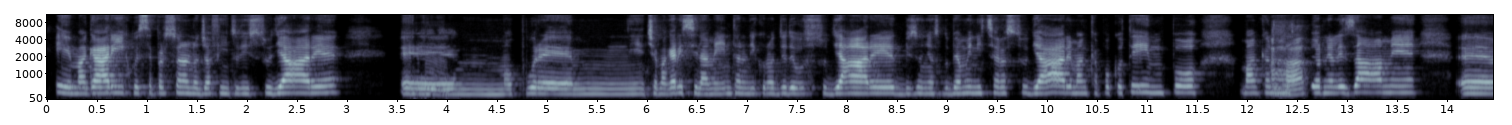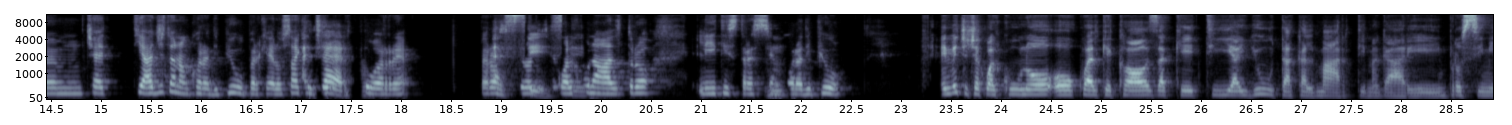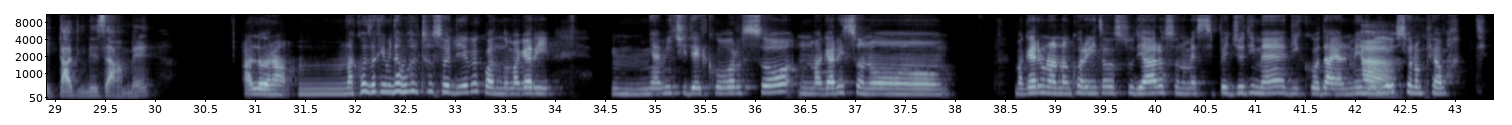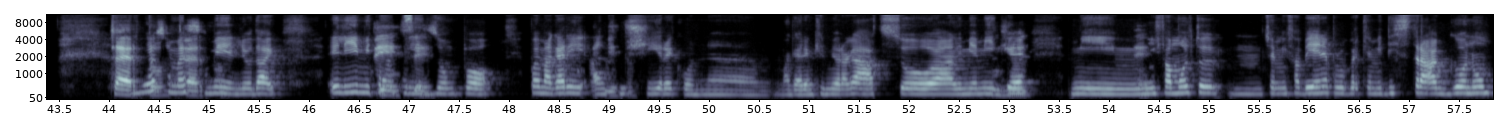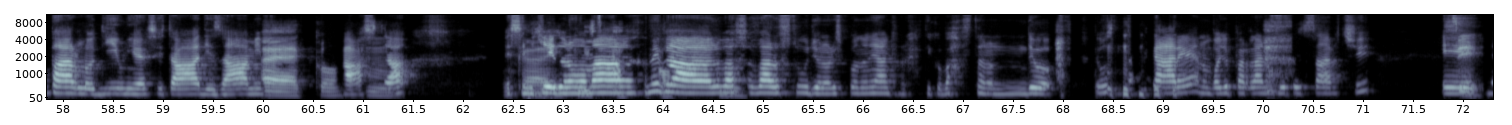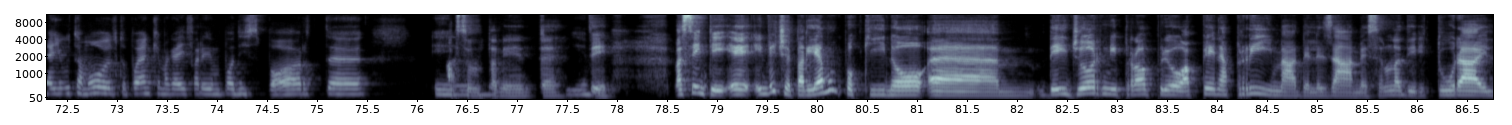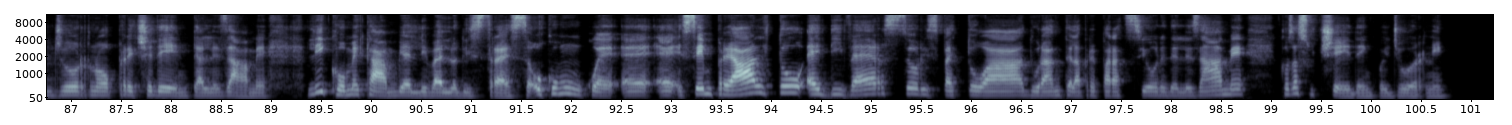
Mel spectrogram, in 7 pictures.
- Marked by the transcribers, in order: other background noise; "cioè" said as "ceh"; "cioè" said as "ceh"; tapping; "una" said as "na"; laughing while speaking: "dà molto"; laughing while speaking: "più avanti"; "Sì" said as "tì"; "Sì" said as "ì"; "cioè" said as "ceh"; "proprio" said as "propo"; "perché" said as "perh"; chuckle; "sì" said as "tì"
- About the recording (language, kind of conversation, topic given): Italian, podcast, Come gestire lo stress da esami a scuola?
